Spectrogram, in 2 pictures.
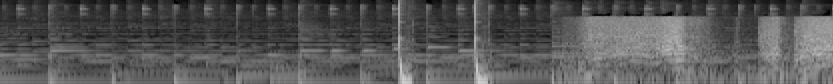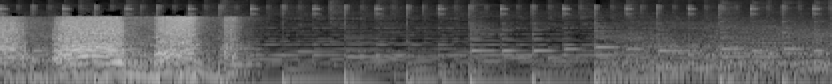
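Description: A monster truck engine in a children's alphabet song: a string of loud, rhythmic revving bursts rises over the backing music for about five seconds, then fades back to the music.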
